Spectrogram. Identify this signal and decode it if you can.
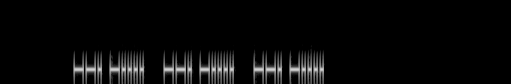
Morse code, heard as a keyed tone, about 40 wpm, 700 Hz. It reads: G6 G6 G6
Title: Callsign Prefixes for Top 25 DXCC - Repeated 3x - 40wpm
